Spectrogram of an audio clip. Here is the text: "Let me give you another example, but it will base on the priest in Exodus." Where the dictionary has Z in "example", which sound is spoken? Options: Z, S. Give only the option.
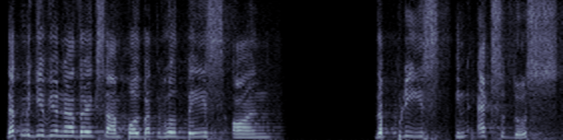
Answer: S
